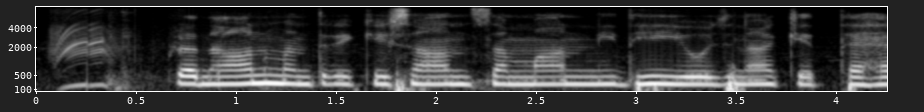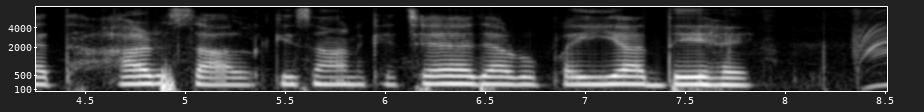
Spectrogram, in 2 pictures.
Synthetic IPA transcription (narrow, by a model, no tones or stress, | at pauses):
pɾəd̪ʱaːnmə̃nt̪ɾikɪsaːnsəmːaːnːɪd̪ʱijoːd͡ʒnaket̪ɛɦɛt̪həɾsaːlkɪsaːnket͡ʃʰɛːɦəd͡ʒaːɾːʊpəijad̪eɦɛː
